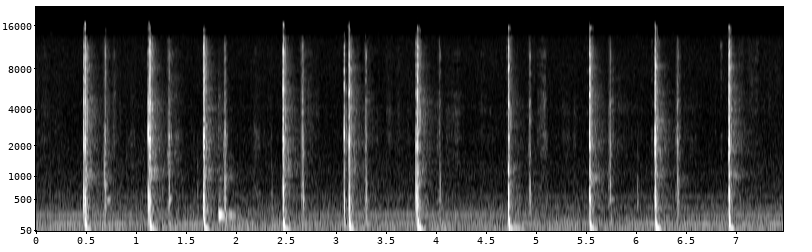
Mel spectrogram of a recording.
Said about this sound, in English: Now, those go on the table, and now I'll just make a design by folding this paper and punch and punch and punch. See what it looks like.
